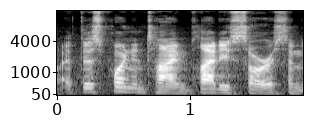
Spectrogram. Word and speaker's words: Plateosaurus: Next is Plateosaurus, or as I called it Platedosaurus, like it was a waiter or something.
